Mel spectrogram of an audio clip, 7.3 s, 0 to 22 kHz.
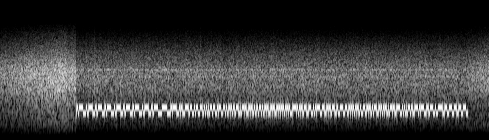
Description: NAVTEX (SITOR-B), 100 baud, 170 Hz shift, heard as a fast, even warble, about 850 Hz centre, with radio static. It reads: MOLTE REGISTRAZIONI AUDIO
